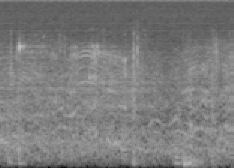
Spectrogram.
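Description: Faint live sound from a basketball court: crowd chatter in the arena and a basketball bouncing on the hardwood floor.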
